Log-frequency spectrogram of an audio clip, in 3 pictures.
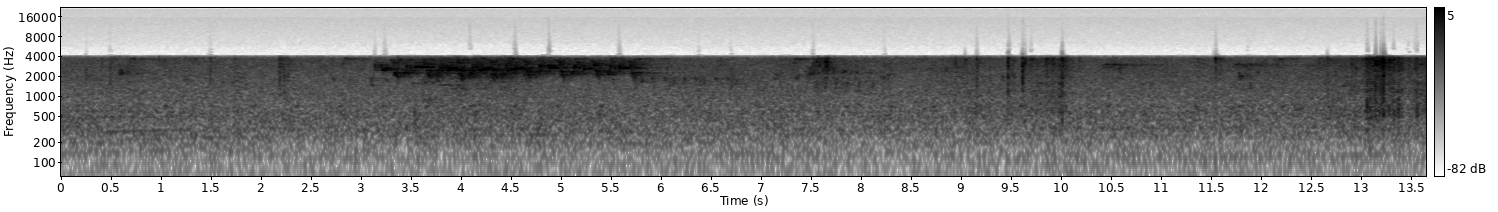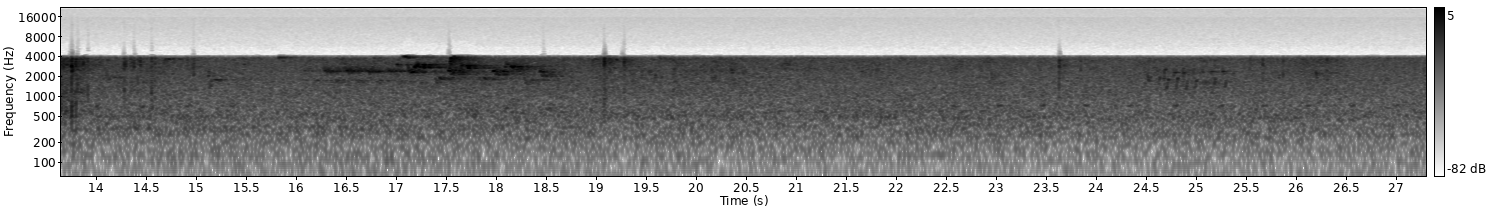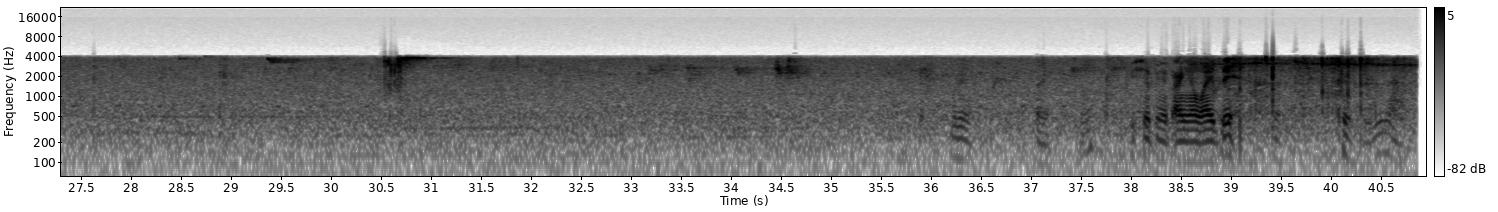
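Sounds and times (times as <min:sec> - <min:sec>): ambient hiss: 0:00.0 - 0:40.9
small birds chirping: 0:00.0 - 0:40.9
faint clicks: 0:23.6 - 0:24.0.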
